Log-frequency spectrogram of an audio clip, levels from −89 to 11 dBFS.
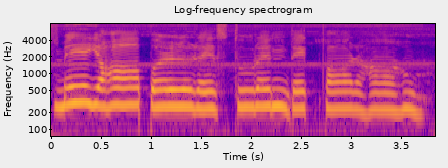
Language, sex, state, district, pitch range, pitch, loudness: Hindi, female, Arunachal Pradesh, Lower Dibang Valley, 235-260 Hz, 250 Hz, -15 LUFS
